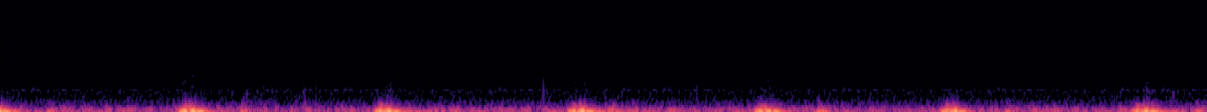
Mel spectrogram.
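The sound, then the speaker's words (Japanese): An older sister's slow, steady heartbeat, heard while hugged against her chest, thumps six times at an even pace, deep and muffled, with a faint low hum underneath and no voices. “ほら、耳を澄ませて。姉様の心臓の音、聞こえる？”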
